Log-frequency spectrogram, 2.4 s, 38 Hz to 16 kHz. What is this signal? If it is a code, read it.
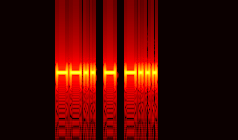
Morse code, heard as a keyed tone, about 34 wpm, 700 Hz. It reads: ZTB
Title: USA Call Sign Postfixes - 3 Letters 35wpm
